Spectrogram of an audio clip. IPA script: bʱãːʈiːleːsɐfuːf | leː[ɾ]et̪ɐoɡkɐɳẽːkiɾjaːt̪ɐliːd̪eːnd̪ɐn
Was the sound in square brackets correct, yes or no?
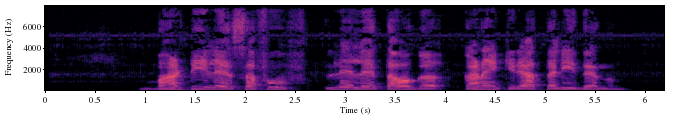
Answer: no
